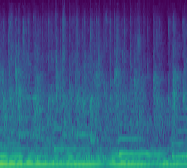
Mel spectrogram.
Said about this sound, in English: Let's give the Lord a hand clap. Somebody started clapping there, man. Yeah.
